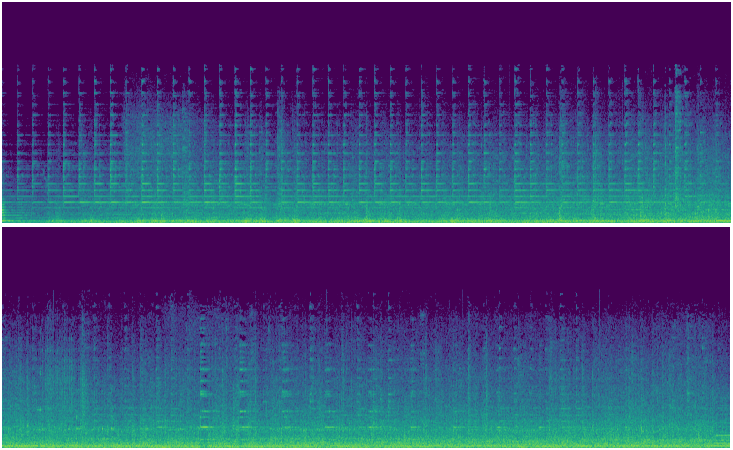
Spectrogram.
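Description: A lashup of several Delaware-Lackawanna diesel locomotives passes close by with their engines running, followed by boxcars rolling over the rail joints with a steady clickety-clack.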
